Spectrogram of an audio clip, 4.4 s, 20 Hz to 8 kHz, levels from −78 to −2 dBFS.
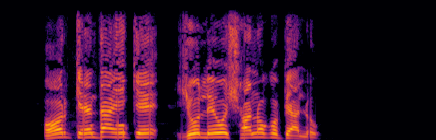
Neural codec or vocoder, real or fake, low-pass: none; real; 7.2 kHz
